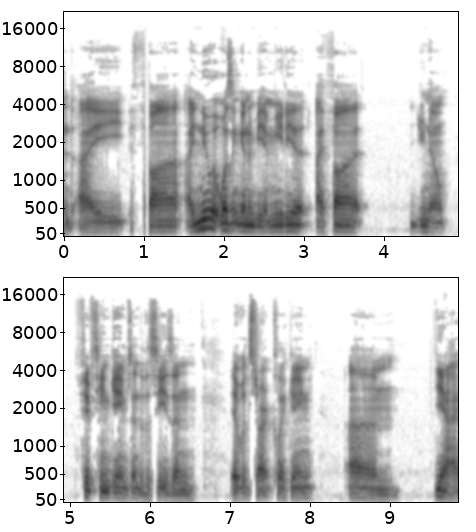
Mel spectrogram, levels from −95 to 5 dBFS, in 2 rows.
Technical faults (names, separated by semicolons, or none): gap at a join of encoded pieces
